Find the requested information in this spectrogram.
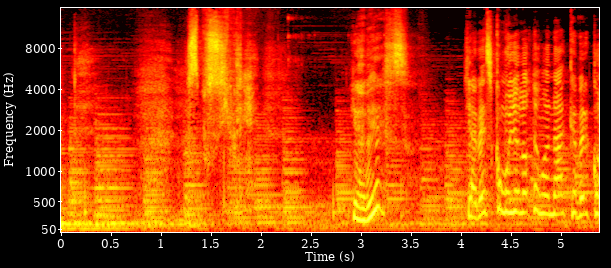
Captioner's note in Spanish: piano; respiración alterada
